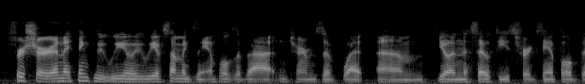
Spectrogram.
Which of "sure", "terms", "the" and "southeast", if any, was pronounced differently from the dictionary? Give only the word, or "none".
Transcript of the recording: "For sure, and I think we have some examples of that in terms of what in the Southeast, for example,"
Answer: none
